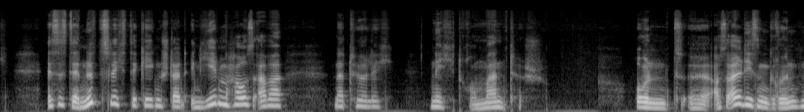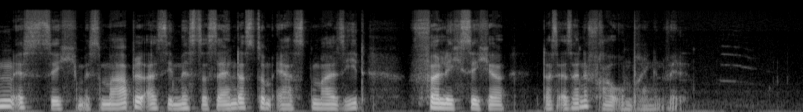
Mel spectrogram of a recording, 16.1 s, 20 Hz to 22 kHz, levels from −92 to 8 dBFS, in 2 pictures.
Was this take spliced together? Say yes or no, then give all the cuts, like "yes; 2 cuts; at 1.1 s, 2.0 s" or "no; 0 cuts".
no; 0 cuts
